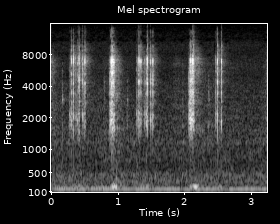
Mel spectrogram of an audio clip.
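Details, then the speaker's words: 2004 Chevy Avalanche passenger door lock actuator, removed old unit tested on the bench: short bursts of gritty, crunchy clicking over a faint hum as the motor runs, gears crunching inside; actuator judged done and replaced. "Kind of works, but inside that motor you can hear some crunching for sure."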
